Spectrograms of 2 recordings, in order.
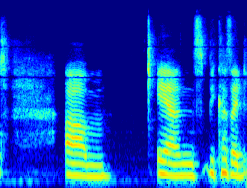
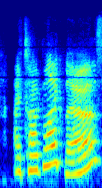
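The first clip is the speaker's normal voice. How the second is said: high, put-on snobby, overconfident Valley Girl voice; 5 semitones higher than usual. Player describing her snobby campaign character and showing how she talks, in a Valley Girl voice. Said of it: "I'm very good at that Valley Girl voice".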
